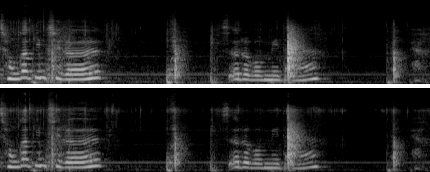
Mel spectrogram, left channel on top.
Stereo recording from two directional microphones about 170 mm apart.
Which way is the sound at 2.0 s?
5° left (ahead or behind).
